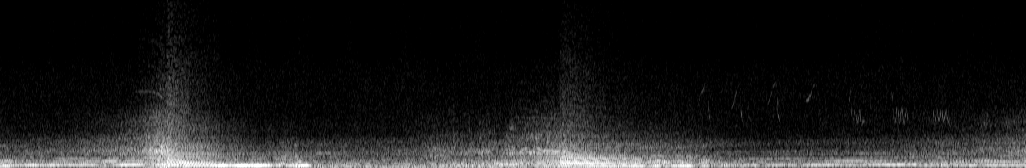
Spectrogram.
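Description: A racing car engine hums steadily, its pitch rising and falling as the car speeds past.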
